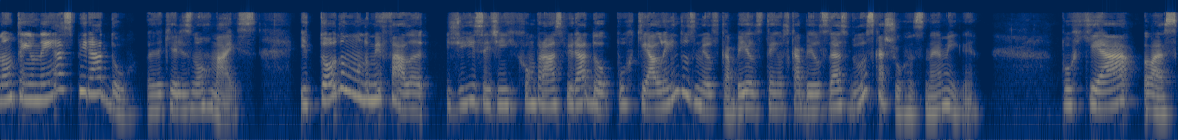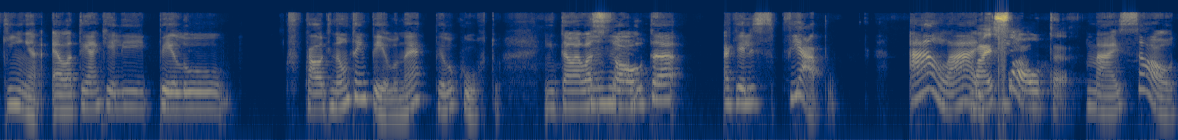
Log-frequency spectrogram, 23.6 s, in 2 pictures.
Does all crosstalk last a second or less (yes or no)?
yes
